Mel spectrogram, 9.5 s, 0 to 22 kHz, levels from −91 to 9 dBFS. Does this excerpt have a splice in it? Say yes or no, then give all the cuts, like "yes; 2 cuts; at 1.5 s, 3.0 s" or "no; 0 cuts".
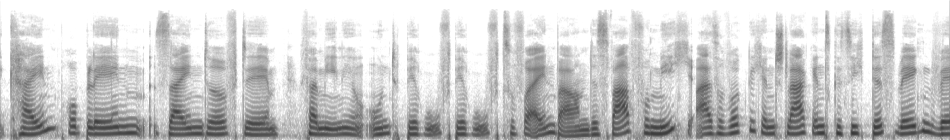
yes; 3 cuts; at 2.9 s, 4.5 s, 7.0 s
